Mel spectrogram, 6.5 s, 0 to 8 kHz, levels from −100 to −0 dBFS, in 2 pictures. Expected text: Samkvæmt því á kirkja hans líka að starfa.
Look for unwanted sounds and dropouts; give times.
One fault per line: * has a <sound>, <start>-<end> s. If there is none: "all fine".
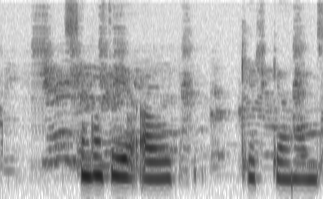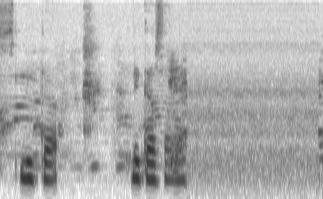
all fine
